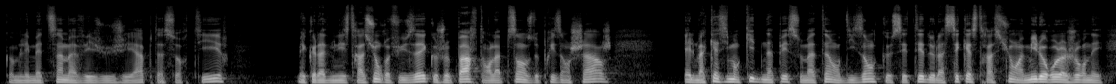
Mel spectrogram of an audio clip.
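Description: A man narrating a first-person novel in a measured, introspective way. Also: fairly low pitch. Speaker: audiobook narrator.

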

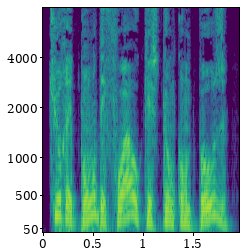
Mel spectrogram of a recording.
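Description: An impatient young female trainee in an audiobook, read by a man. She is blunt and questioning, with a streetwise edge and a husky tone, recorded close and dry. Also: low voice, huge pitch swings, brisk, a little mellow, no room sound, heavily acted. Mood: exasperated. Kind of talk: audiobook character acting.

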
